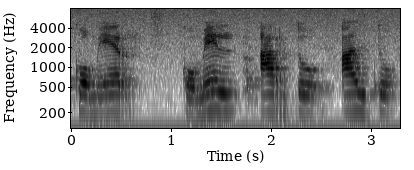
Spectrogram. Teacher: no se cambian todas las rres por eles solamente las que están en posición implosiva O sea a final de sílaba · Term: lambdacismo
